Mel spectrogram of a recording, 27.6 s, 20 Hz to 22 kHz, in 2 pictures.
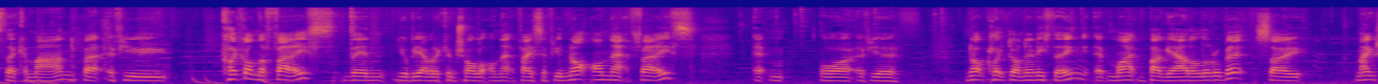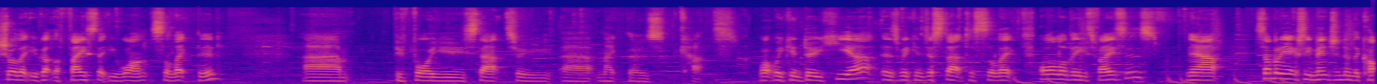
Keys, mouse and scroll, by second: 0.0 middle click, 0.1 middle click, 0.5 middle click, 0.7 middle click, 2.4 click, 3.3 ctrl+r, 4.6 Escape, 5.3 middle click, 5.4 middle click, 5.4-6.0 scroll, 6.7 ctrl+r, 6.7-7.3 scroll, 7.7 Escape, 8.0 click, 8.8 click, 9.3 middle click, 9.4 click, 10.5 ctrl+r, 12.1 Escape, 12.4 middle click, 12.4 scroll, 13.4 middle click, 13.6-14.2 scroll, 14.2 middle click, 15.0 click, 16.6 ctrl+r, 17.8 click, 18.6 middle click, 19.6 click, 20.4 ctrl+r, 21.3 ctrl+z, 21.3 click, 21.3 right click, 21.3 middle click, 21.3-21.8 scroll, 21.8-22.8 middle click, 22.1 scroll, 22.5 3, 22.8 click, 23.4 shift+click, 24.0 ctrl+z, 24.0 scroll, 24.1 shift+click, 24.7 shift+click, 25.6 shift+click, 26.8 click, 27.0 middle click, 27.4 middle click.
